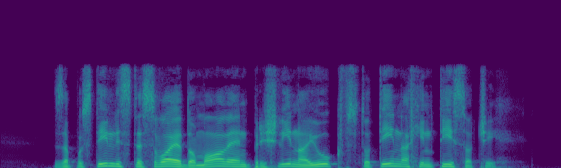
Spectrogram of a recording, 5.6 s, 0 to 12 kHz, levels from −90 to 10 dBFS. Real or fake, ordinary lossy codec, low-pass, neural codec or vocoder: fake; MP3, 96 kbps; 7.2 kHz; codec, 16 kHz, 2 kbps, X-Codec, WavLM features, trained on Multilingual LibriSpeech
